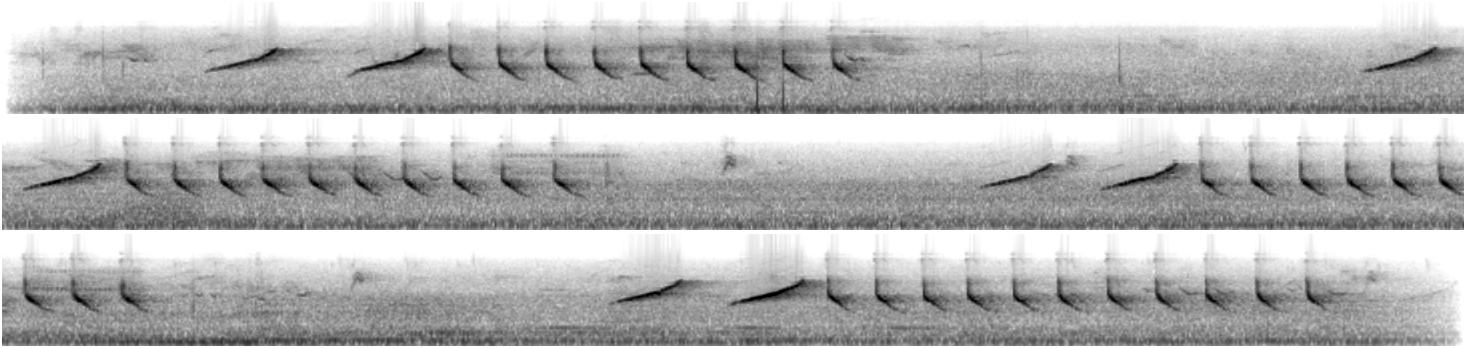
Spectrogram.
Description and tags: Whistling Bird backyard
Early afternoon field recording
field-recording, whistling, Bird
